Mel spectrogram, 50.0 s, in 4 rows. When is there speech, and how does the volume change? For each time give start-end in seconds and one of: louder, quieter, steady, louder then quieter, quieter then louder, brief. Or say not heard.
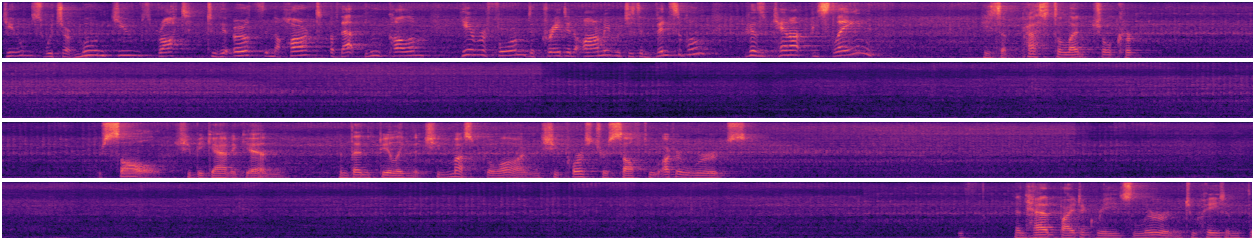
0.0-8.8 steady
9.8-11.3 brief
25.9-32.5 steady
47.1-49.9 brief.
